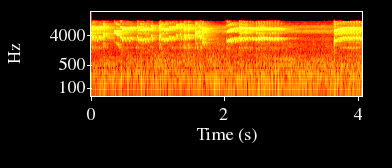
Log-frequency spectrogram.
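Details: Flock-summoning 'rít' of a white-eye: a quick jumble of sharp high chirps gives way to sustained shrill buzzy trills that stop briefly and start again.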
